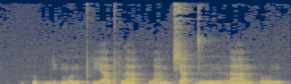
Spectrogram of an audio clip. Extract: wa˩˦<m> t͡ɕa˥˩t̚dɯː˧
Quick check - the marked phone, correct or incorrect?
correct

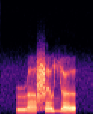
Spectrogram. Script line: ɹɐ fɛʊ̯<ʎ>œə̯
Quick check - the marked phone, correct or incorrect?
correct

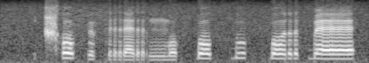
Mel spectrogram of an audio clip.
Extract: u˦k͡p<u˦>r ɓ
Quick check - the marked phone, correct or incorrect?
incorrect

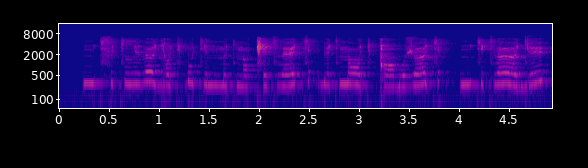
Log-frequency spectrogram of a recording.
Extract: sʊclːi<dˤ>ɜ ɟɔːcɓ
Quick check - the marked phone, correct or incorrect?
incorrect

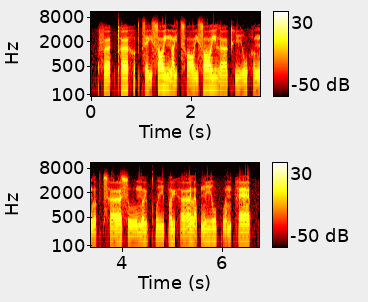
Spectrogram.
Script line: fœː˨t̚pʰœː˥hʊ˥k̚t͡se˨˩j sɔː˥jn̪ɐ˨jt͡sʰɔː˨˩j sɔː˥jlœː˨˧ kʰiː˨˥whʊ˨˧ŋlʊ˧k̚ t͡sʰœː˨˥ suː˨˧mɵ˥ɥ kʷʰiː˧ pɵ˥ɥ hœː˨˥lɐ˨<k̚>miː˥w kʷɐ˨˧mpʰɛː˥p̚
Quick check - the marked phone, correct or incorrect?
incorrect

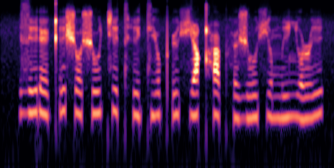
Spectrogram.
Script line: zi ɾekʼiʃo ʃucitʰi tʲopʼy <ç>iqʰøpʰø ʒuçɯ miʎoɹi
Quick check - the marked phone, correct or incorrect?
correct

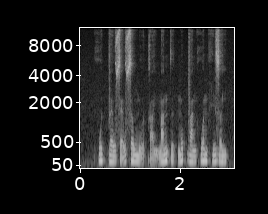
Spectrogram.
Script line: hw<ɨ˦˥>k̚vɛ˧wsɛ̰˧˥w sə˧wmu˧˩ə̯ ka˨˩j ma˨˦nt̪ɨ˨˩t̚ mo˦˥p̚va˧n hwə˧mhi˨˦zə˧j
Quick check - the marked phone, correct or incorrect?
correct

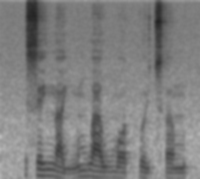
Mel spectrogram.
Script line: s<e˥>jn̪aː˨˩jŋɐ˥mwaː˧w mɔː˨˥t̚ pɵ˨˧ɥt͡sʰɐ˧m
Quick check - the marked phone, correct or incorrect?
correct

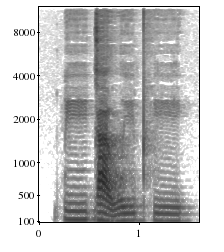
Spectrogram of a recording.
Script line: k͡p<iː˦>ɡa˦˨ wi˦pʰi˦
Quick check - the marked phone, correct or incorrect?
correct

